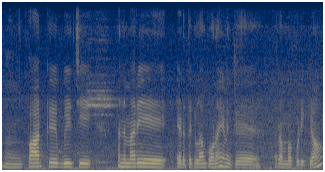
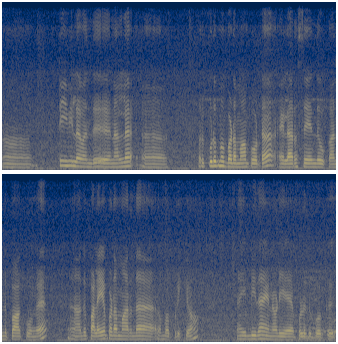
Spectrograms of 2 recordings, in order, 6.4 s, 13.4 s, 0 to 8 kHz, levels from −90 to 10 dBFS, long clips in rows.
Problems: constant background noise, background conversations at intervals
